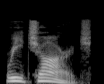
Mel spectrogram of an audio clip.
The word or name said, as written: recharge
